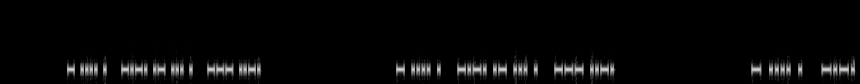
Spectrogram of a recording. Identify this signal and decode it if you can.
Morse code, heard as a keyed tone, about 52 wpm, 700 Hz. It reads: THE CASE OF THE CASE OF THE C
